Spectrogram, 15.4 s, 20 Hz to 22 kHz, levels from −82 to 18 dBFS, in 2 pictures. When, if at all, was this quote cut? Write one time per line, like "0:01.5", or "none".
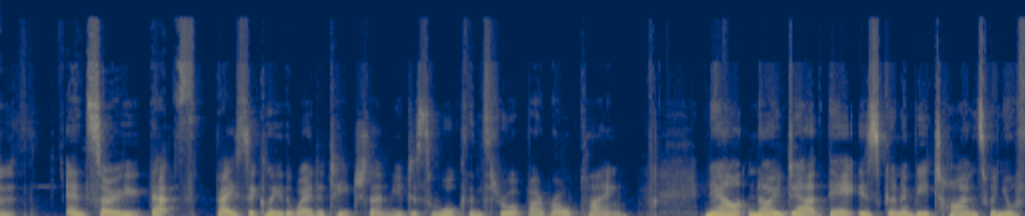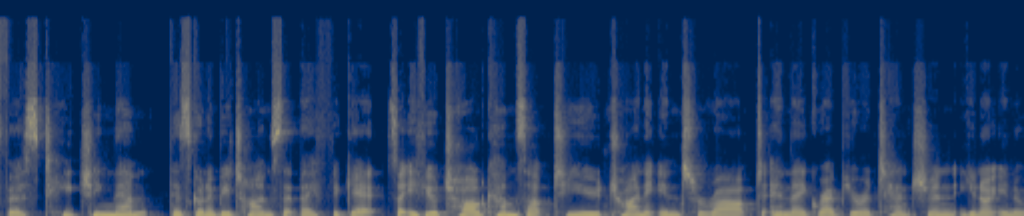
0:08.9
0:10.5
